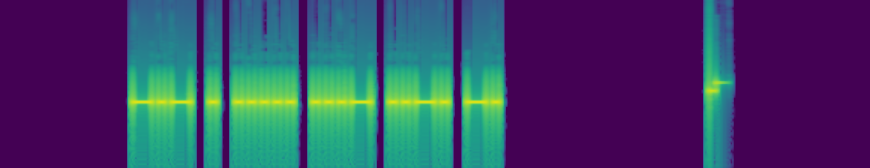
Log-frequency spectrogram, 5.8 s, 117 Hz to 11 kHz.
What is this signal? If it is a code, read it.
Morse code, heard as a keyed tone, about 28 wpm, 700 Hz. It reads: KE5VFN
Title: USA Call Signs 28wpm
